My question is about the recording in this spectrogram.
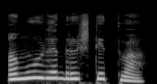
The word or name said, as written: ಅಮೂಢದೃಷ್ಟಿತ್ವ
